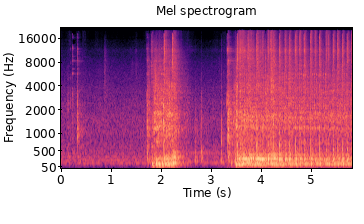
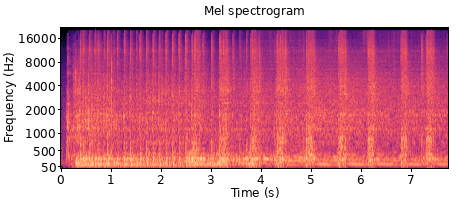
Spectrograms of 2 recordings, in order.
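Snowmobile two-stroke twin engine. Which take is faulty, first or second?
second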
